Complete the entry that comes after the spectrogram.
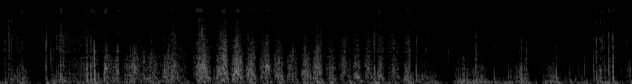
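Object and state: Denim jeans being scratched.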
